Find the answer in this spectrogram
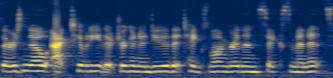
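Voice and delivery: ordinary delivery

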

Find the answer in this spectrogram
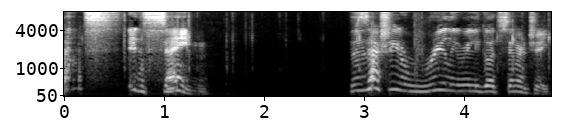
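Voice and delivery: breaking, cracking voice. While playing a game, the speaker finds a strong item setup; voice cracking. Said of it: "My voice is cracking!".

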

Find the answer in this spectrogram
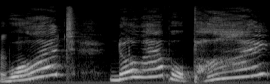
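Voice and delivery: hammed up, exaggerated, pitched high and swooping. Retelling Dad jumping out of his seat at a restaurant, in an exaggerated Big Bad Wolf voice. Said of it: "he sounded like the wolf in The Three Pigs".

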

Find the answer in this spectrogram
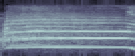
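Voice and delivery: high, loud yell with a belted "ah". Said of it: "that's a yell".

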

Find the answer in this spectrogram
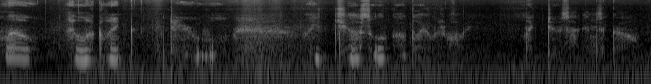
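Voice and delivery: hushed whisper. Greeting viewers right after waking up early, whispering. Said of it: "I'm whispering".

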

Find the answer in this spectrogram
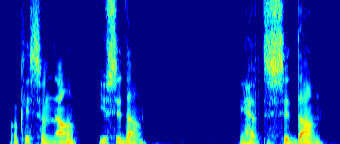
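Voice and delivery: ordinary delivery

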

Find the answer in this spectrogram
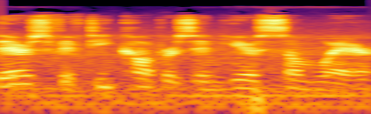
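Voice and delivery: ordinary delivery

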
